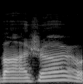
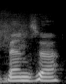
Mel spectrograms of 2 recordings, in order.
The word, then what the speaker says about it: Vajra: Om Ahung can be spelled H-U-M or H-U-N-G, Om Ahung. And then Vajra, or pronounced by Tibetans, Benza, V-A-J-R-A, Vajra.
